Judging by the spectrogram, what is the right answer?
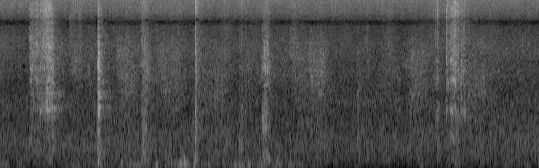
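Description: Bricklaying: a mason's trowel and mortar scraping and tapping on hollow clay bricks as he sets them, in scattered light taps and scrapes, with one sharp click about a second in.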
